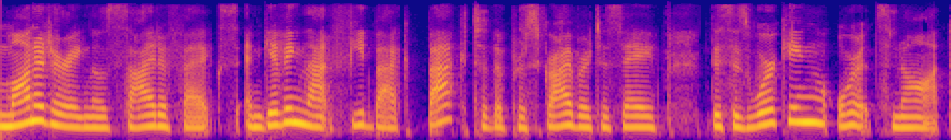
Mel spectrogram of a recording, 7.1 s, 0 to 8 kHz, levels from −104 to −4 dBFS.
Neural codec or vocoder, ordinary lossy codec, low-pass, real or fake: none; AAC, 32 kbps; 7.2 kHz; real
